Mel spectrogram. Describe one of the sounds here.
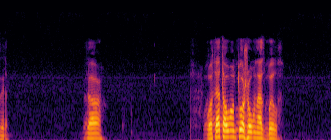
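An elderly man speaks calmly through an online call, heard through a microphone.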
